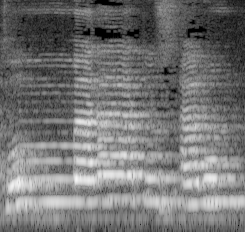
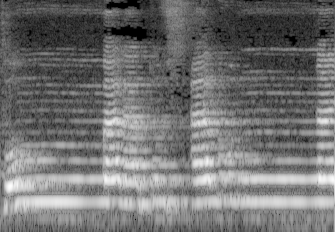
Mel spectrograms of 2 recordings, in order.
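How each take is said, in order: First: The vowel in the last word is cut short. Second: The vowel in the last word is held long. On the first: The speaker calls it wrong. "kalau dibaca" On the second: The speaker calls it right. "yang mestinya panjang"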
